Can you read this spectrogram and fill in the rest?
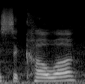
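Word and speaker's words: Sikoa: booing solo and also you guys told me I've been pronouncing his name wrong I don't know why I was saying sea but it's definitely seoa but they were boo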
